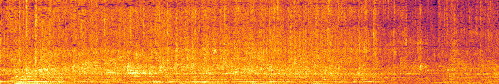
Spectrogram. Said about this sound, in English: I gotta go. I'm gonna flush this toilet for.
